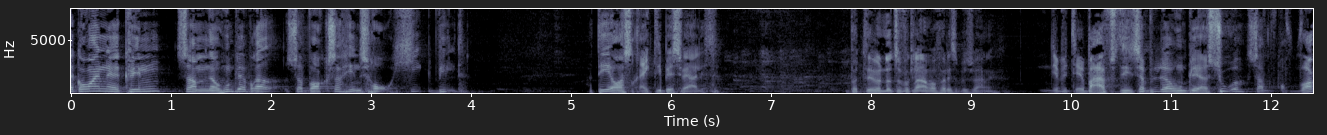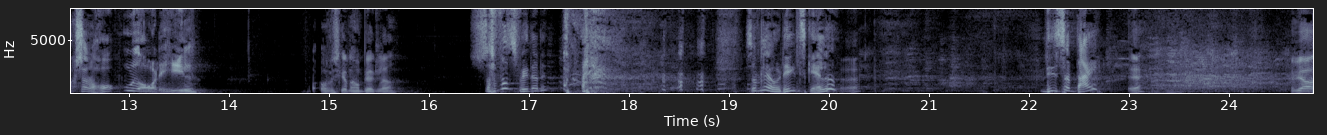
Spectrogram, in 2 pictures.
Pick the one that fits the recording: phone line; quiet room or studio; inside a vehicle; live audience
live audience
